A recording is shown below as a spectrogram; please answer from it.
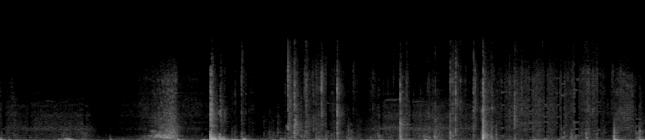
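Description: Sealed Upper Deck Engrained hockey hobby box being opened by gloved hands: rustling, tearing and crinkling of the box and its packaging in a string of short strokes, with one heavier thump about five and a half seconds in.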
